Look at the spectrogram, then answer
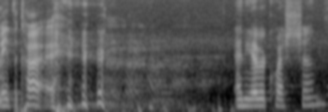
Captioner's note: chuckle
